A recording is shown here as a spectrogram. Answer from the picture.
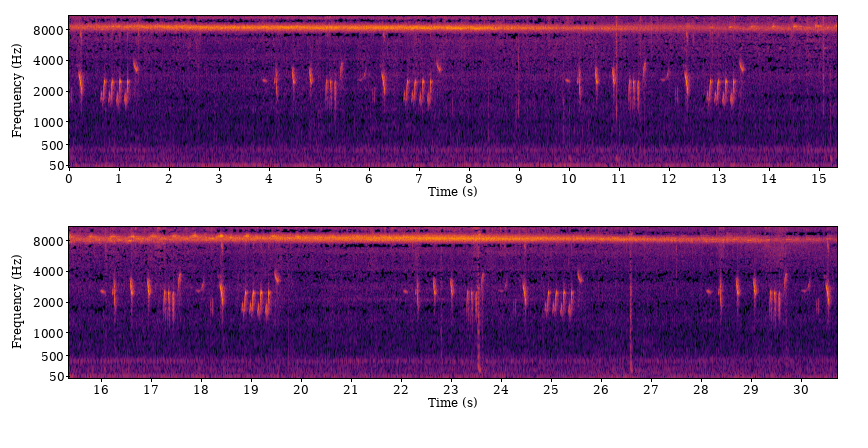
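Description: A songbird repeating the same short song about every three seconds: a few separate high notes followed by a quick run of about five strokes. A steady high-pitched whine runs underneath.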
